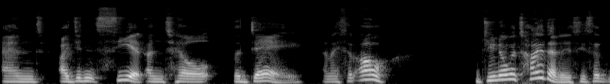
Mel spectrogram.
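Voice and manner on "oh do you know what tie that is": high, loud, fast surprised outburst; surprised exclamation. Retold or imitated. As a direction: retell the moment of shock with a jump up. Retelling surprise at grandfather's tie.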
